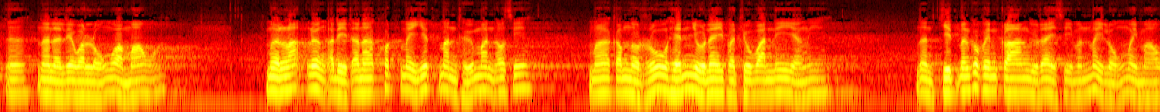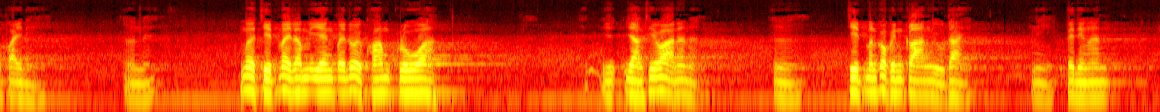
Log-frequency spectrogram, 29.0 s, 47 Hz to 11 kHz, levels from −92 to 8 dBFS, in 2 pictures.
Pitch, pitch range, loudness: 115 Hz, 100-125 Hz, -17 LUFS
